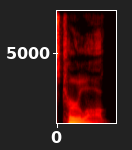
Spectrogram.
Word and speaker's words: Turlough: I may have been pronouncing it wrong. Since there is no U between the O and the GH at the end, then yeah, I guess it's Turlog.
